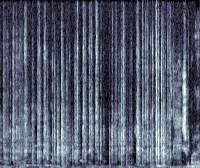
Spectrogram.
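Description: A small tool scraping pressed eyebrow powder out of a makeup palette pan and tapping it into a bowl: a quick, irregular run of light clicks and scratches.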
